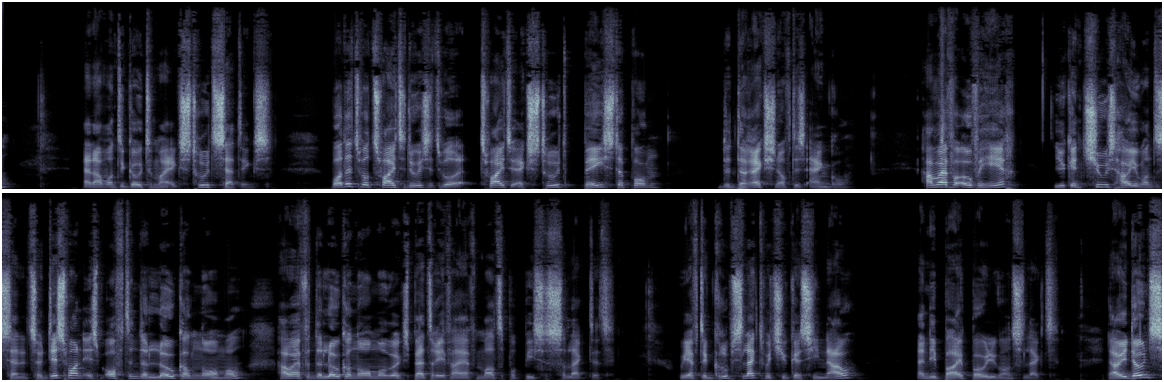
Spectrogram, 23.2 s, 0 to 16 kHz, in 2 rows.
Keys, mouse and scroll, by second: 2.2 middle click, 2.5 scroll down 1, 2.9 alt+middle click, 12.4 middle click, 12.8-13.3 scroll up 1, 13.5 middle click, 13.8-15.8 scroll up 1.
